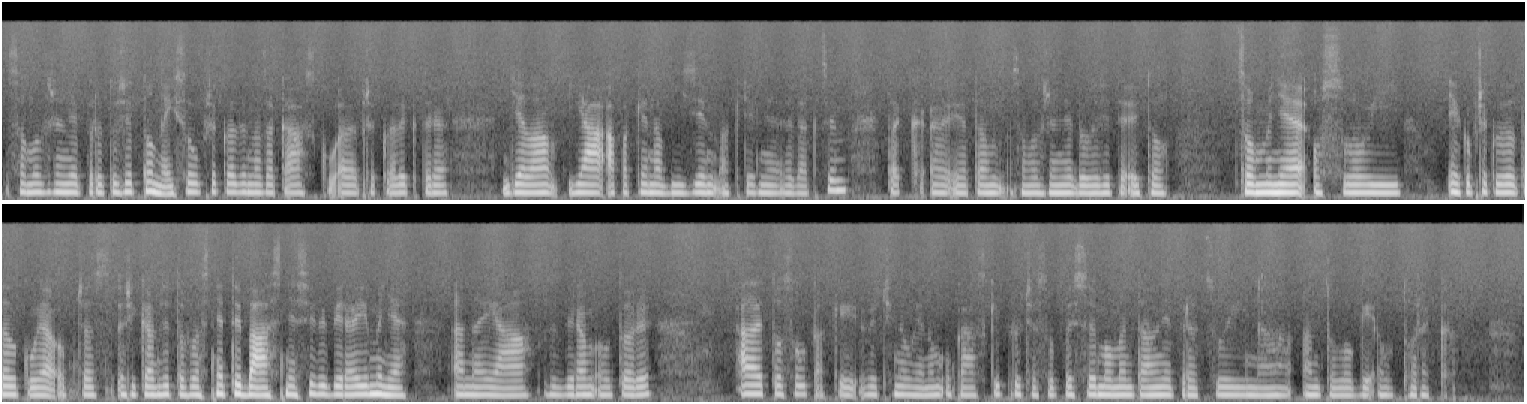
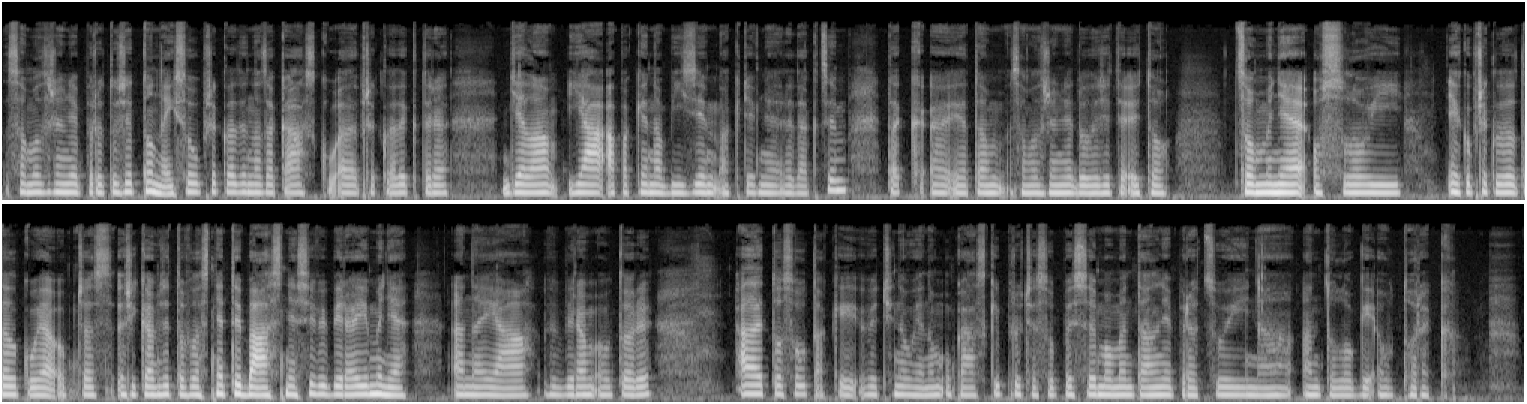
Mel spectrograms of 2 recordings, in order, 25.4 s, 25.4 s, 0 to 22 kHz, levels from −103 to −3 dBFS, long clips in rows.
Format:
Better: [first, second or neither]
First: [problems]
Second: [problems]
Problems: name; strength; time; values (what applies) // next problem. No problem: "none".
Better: second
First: hiss; loud; throughout; 8 dB below the speech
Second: none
